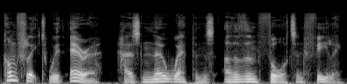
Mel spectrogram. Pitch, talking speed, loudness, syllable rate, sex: 110 Hz, 190 wpm, -17 LUFS, 5.1 syllables/s, male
